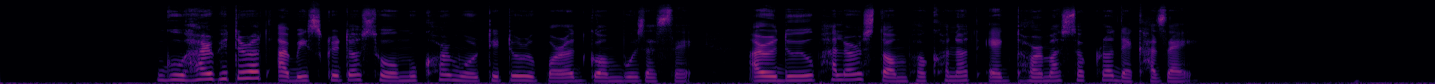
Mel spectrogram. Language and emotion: Assamese, neutral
